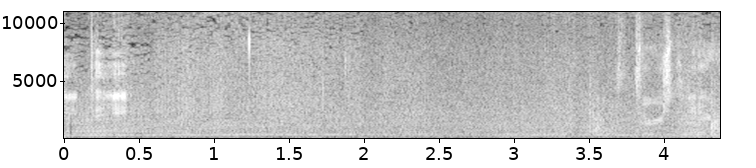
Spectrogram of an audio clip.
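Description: GT1 race cars lapping the Interlagos circuit during a feature race, a steady loud engine drone with cars pressing close together, under constant commentary.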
